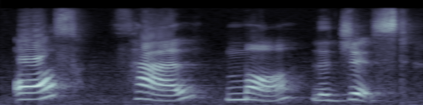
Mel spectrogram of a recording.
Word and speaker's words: ophthalmologist: तुम्हारा PH होता है, इसको जब तुम फिजिक्स पढ़ते हो तो यहाँ तो फ का साउंड दे देते हो, फिर यहां पर फ का साउंड क्यों नहीं देते हो? देना चाहिए। The pronunciation is ऑफ्थेल्मोलॉजिस्ट।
